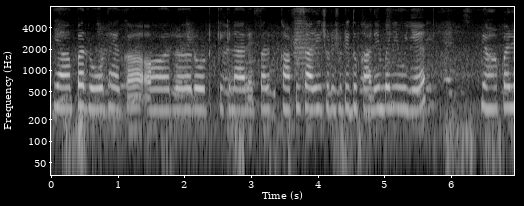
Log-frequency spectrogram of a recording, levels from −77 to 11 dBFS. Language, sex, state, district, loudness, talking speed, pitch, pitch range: Hindi, female, Maharashtra, Chandrapur, -17 LUFS, 170 wpm, 285 Hz, 275-290 Hz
